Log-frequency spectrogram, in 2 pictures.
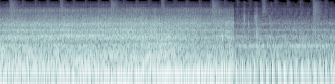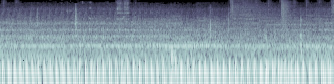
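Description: Suzuki Gixxer's single-cylinder motorcycle engine running as the bike rides over a dirt track. It is louder for the first three seconds or so, then settles into a lower, steady beat of firing pulses.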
